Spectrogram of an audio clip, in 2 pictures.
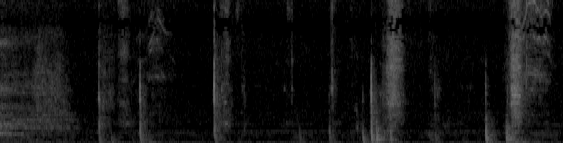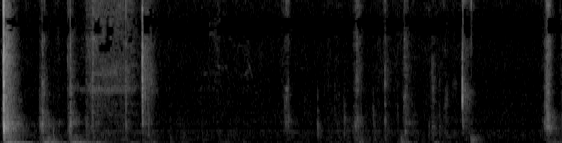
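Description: Faint clicks and light knocks of a rifle bipod being handled and adjusted by hand, its legs and head worked; one sharper knock comes about halfway through.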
